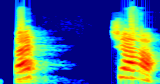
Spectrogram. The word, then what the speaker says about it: बच्चा: तो हमें चा को, पूरे चा को आधा करके बनाना पड़ेगा, तभी जाके ये उच्चारण होगा बच्चा, वरना क्या हो जाएगा? बच्चा। वो गलत है।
